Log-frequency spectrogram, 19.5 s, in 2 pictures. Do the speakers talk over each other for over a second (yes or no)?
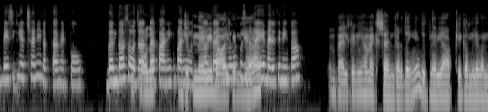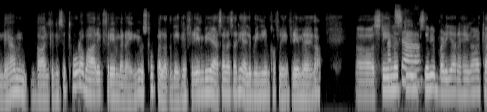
yes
